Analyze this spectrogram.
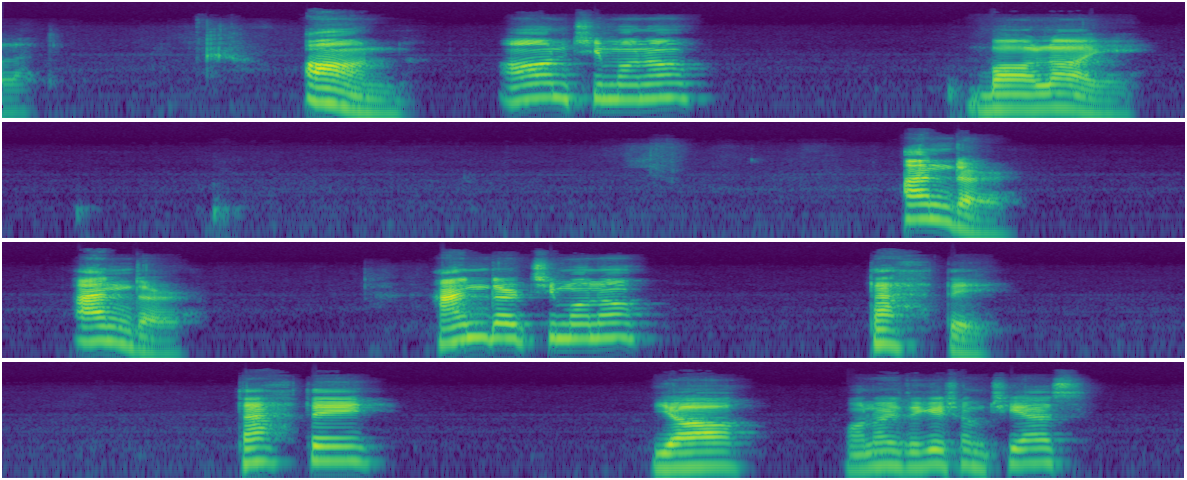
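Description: A man speaks calmly and clearly, close to a microphone, in short phrases with pauses.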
